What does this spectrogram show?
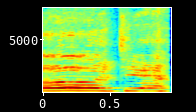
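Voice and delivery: spoken through a loud, very high-pitched yawn. Talking to listening friends, the speaker apologises for yawning: yawning. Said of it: "Excuse me for yawning in your ears".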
